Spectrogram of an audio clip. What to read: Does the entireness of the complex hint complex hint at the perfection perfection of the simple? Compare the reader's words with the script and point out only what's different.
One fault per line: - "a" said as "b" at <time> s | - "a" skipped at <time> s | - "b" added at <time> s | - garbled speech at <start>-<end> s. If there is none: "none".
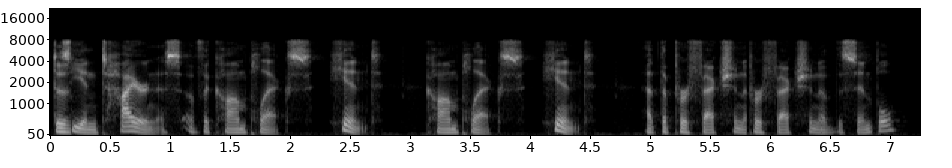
none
